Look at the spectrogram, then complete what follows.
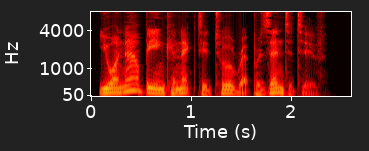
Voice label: connected, phone british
